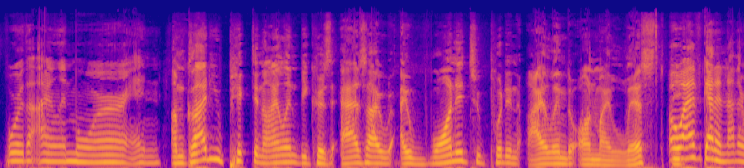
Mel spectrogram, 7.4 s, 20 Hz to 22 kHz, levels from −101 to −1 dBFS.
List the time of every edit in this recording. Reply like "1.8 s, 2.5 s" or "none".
1.7 s, 3.9 s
